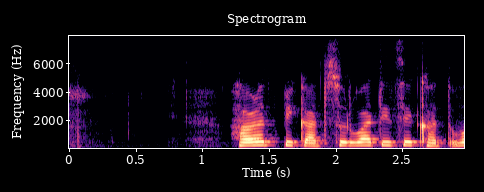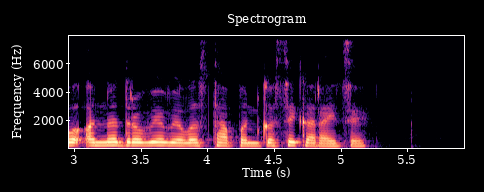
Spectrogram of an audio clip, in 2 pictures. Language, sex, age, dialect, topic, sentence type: Marathi, female, 25-30, Standard Marathi, agriculture, question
